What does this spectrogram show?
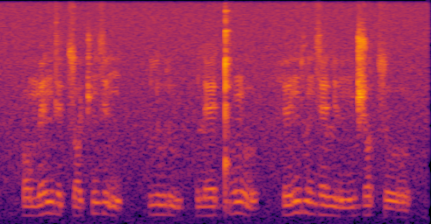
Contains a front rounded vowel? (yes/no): no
